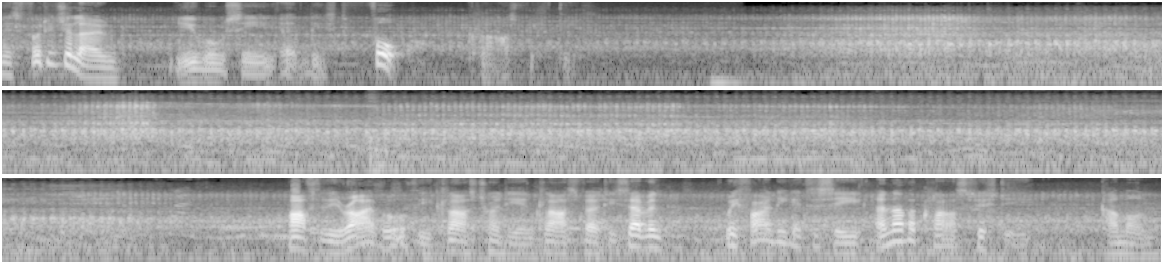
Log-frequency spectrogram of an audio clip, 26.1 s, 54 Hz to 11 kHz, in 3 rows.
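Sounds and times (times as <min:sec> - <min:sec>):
model train diesel engine sound: 0:00.0 - 0:26.0.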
